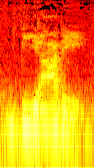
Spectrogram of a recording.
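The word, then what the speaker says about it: 比亚迪: Biati. It was a very, very popular brand, known more in the Western world as BYD, which is actually pronounced Biati.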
